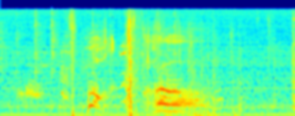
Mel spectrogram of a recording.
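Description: A man grunts and snarls in a struggle.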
